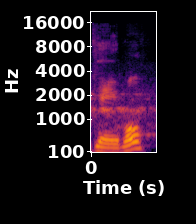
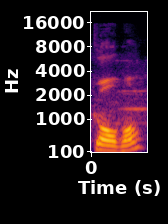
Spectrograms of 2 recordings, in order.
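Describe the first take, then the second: First: The first vowel sounds like 'gay'. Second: The first vowel sounds like 'go'. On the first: The speaker calls it right. "We got Leah Gable and Libby Gable" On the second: The speaker calls it wrong. "not Goebel"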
